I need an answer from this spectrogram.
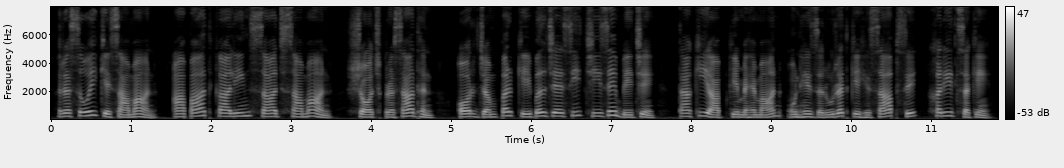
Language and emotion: Hindi, neutral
